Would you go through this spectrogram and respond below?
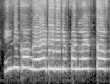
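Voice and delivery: put-on fast, high scolding at the child; mock scolding yell. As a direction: hurry out an exasperated telling-off. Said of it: "langsung teriak".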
